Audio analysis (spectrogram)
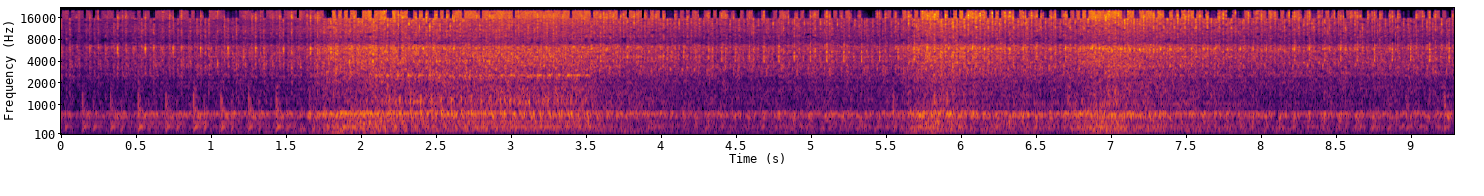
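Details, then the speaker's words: GAZ-66 engine, warm, after water got into the crankcase: light regular knock about four a second at idle, loudest at front cylinders, oil pressure warning lights on throttle; owner suspects a worn connecting rod bearing. "Я думаю, что вкладыш на каком-то из шатунов. Ну, то, что мне кажется."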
